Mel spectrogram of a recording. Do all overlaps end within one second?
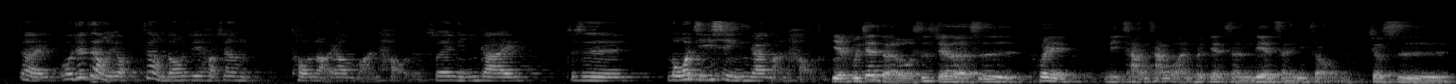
Yes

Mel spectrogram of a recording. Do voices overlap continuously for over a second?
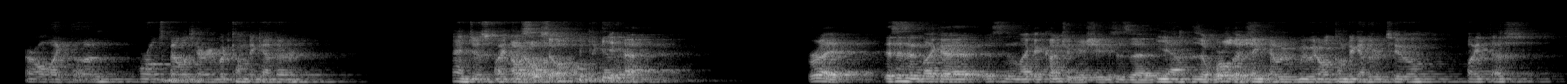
Yes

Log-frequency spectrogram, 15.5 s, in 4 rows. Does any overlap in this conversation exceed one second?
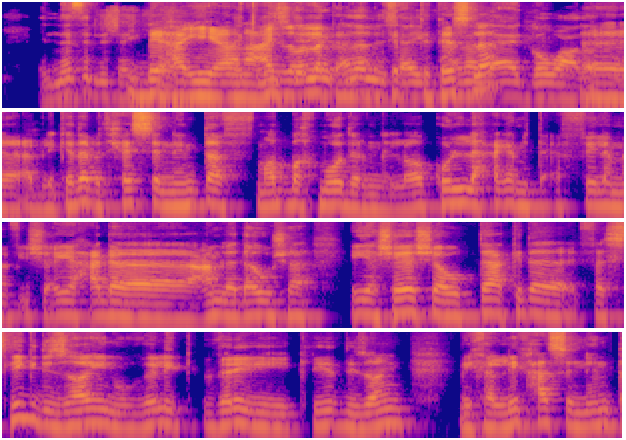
Yes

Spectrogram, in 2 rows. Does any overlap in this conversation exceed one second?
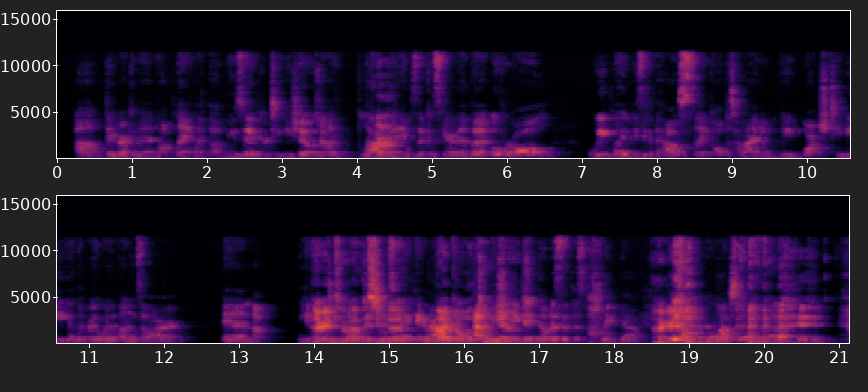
Yes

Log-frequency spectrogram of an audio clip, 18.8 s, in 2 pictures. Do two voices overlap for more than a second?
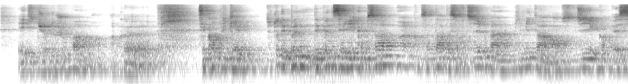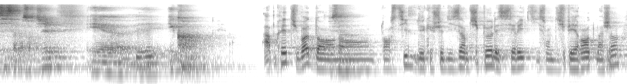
No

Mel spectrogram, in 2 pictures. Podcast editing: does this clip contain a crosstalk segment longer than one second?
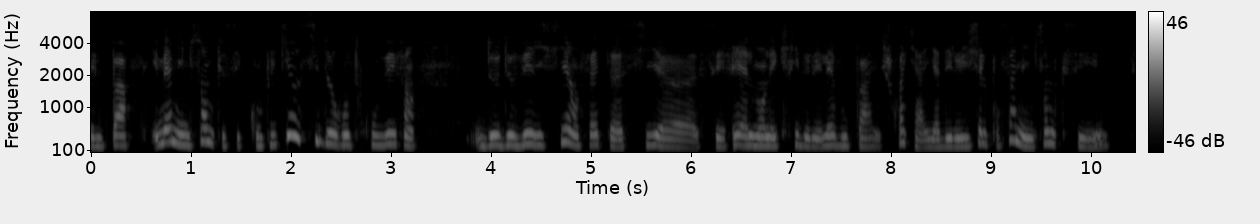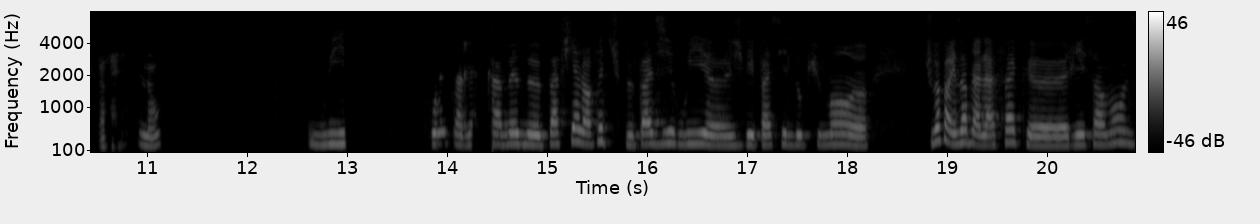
No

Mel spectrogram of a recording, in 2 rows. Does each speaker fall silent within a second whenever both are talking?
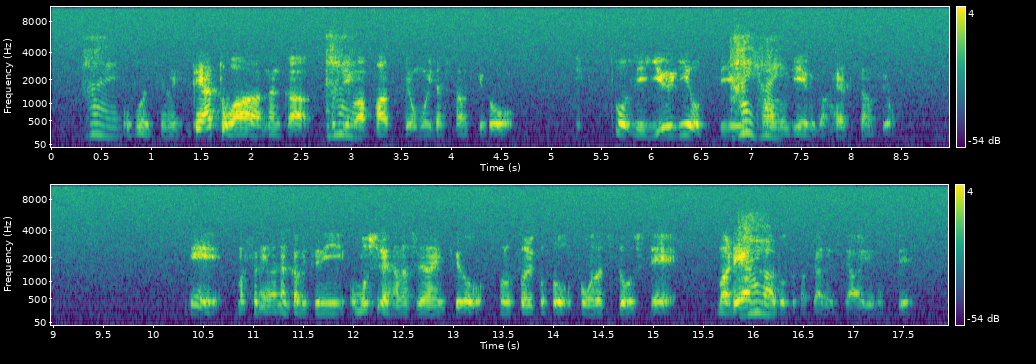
Yes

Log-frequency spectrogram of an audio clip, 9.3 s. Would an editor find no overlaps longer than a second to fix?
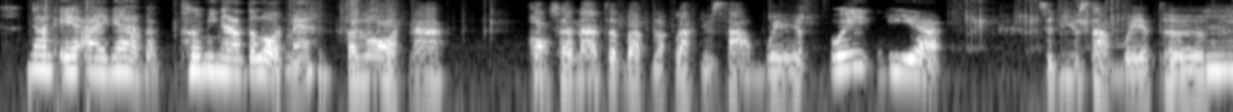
Yes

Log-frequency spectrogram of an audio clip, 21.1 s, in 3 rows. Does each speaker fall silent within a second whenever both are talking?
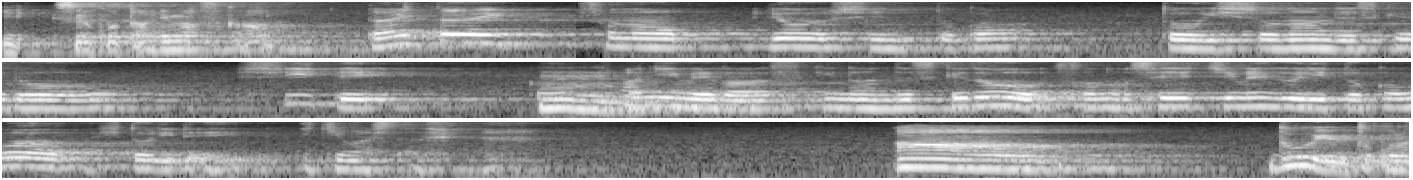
Yes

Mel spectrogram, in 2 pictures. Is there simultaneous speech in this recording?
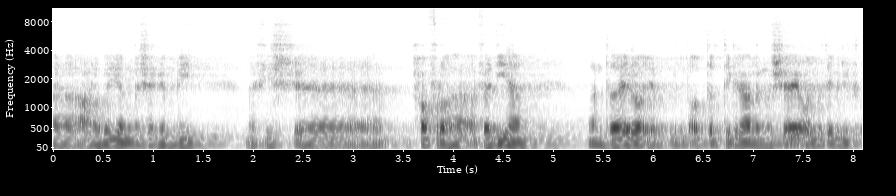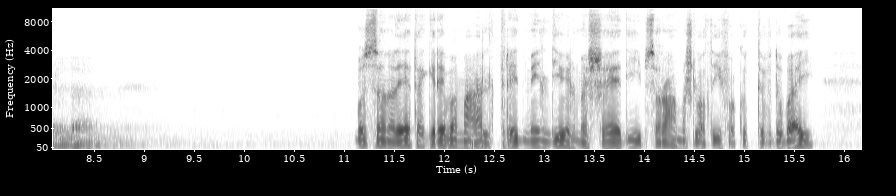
No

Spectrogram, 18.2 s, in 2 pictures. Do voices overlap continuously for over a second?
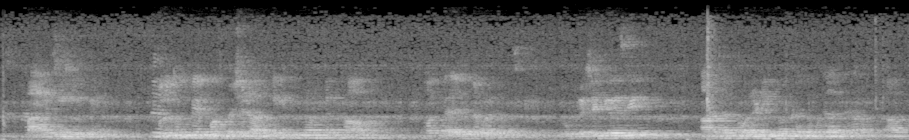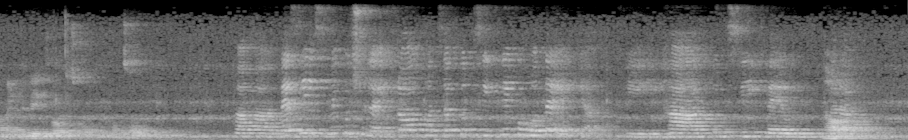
No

